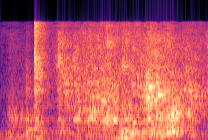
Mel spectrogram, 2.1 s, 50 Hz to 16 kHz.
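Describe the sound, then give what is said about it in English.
Salad is rinsed under running water, making a steady rushing splash with a brief louder spatter near the start. The flow stays continuous and fairly soft. “Take the salad out, wash it back out of water, and rinse it well, 2-3 times, just to make sure.”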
